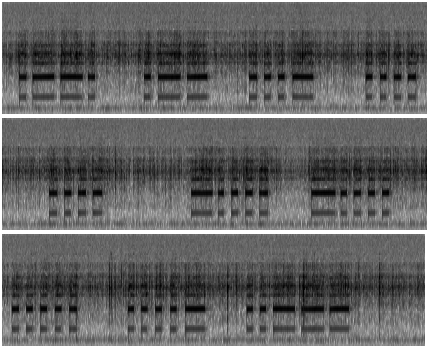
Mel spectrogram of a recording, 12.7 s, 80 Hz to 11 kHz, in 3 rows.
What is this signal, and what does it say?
Morse code, heard as a keyed tone, about 18 wpm, spaced as for 12 wpm, 1190 Hz, with noise. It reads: PWVHH 66542
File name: Morse Code Records / 18 A LCM 164 Ten Words Per Minute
